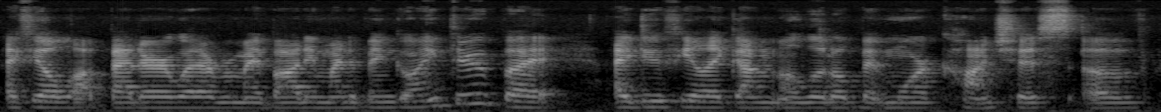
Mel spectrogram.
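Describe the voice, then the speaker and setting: A woman in her twenties from Ecuador, a patient talking casually in an interview and pausing often with um. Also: on the low side, steady tone, a bit bright, slight background noise. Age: 20s. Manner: hesitant, many ums. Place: clinic room.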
